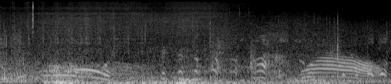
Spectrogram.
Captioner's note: group cheering and laughing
